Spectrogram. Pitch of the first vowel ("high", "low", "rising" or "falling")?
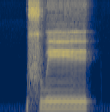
high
